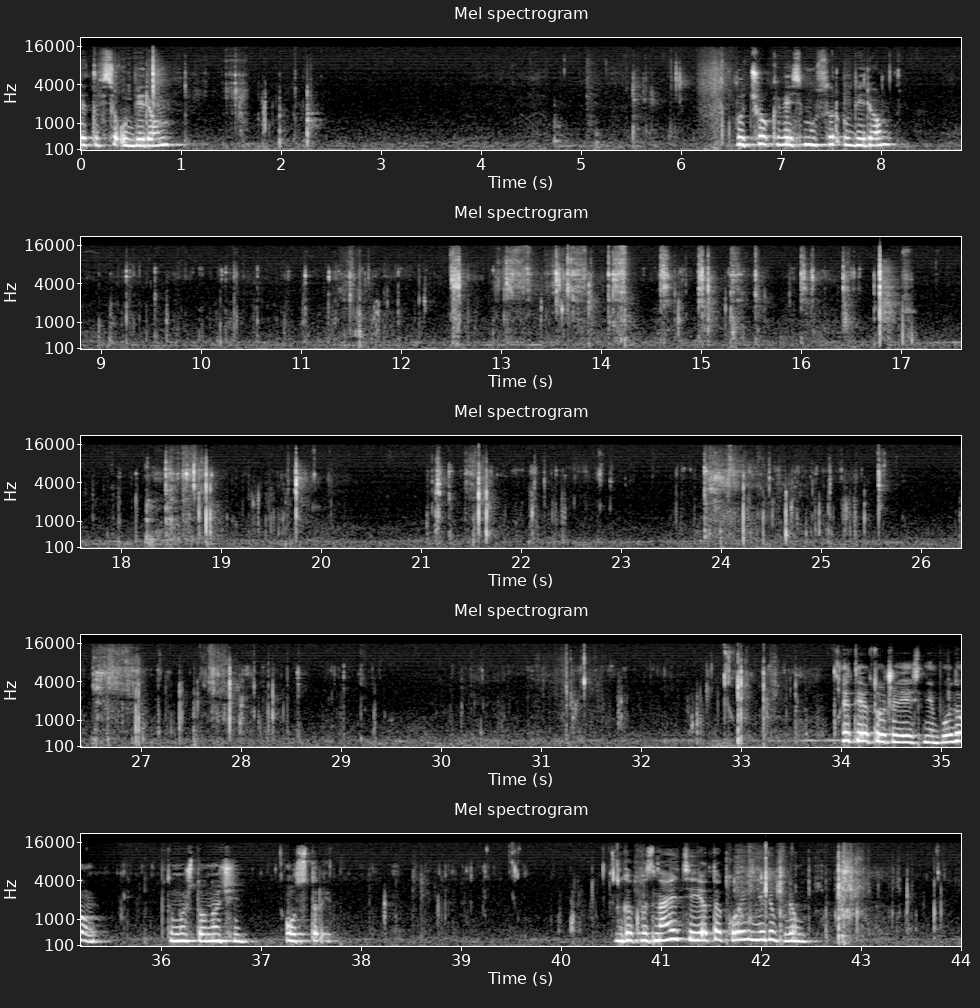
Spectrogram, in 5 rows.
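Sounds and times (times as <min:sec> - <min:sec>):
chewing and biting meat: 0:08.9 - 0:20.2, 0:20.9 - 0:34.1, 0:37.9 - 0:40.6, 0:41.9 - 0:44.0.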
